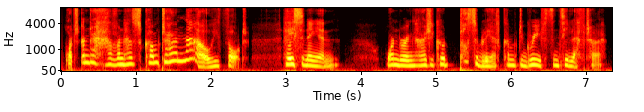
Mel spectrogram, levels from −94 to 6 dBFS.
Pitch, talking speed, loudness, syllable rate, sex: 240 Hz, 205 wpm, -21 LUFS, 6.0 syllables/s, female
